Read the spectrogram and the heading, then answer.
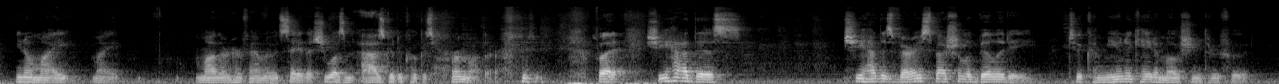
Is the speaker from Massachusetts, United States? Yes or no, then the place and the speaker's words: yes; Manchester-by-the-Sea, Massachusetts, United States; also born or lived in France; now in San Francisco, United States; I grew up in Manchester, which is a small town on the north coast of, um, of Massachusetts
